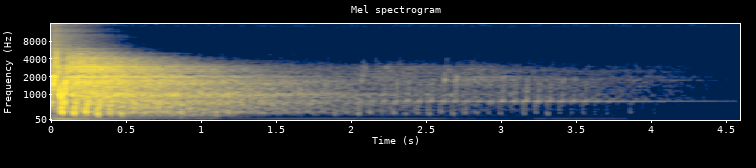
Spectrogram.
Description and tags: Acid one-shot created by remixing the sounds of
acid one-shot tb 303 synth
